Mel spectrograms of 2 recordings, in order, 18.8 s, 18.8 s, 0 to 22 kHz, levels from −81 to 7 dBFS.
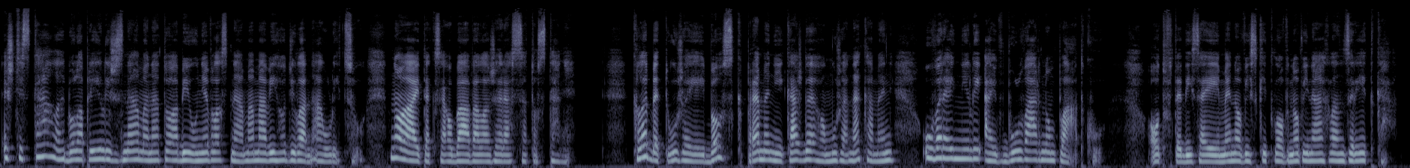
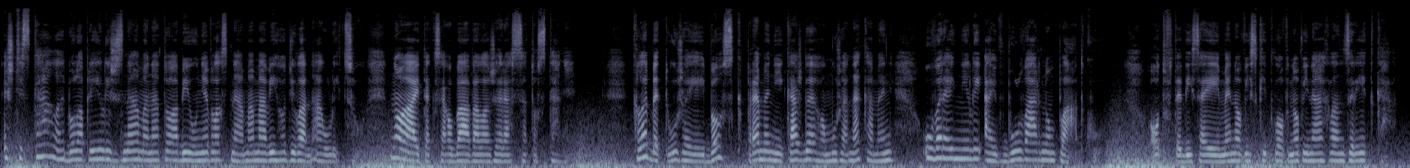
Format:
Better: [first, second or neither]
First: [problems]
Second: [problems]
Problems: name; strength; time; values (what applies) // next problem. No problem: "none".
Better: first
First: none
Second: wind noise on the microphone; occasional gusts; 20 dB below the speech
